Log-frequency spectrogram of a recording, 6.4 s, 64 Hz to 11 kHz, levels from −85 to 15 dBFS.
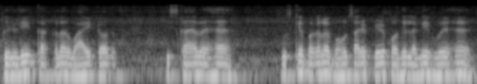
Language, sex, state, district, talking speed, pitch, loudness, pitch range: Hindi, male, Jharkhand, Ranchi, 170 wpm, 115 Hz, -16 LUFS, 110-115 Hz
